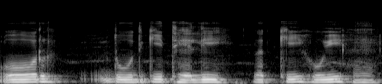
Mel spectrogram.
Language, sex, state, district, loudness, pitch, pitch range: Hindi, male, Uttar Pradesh, Saharanpur, -15 LUFS, 110 Hz, 105-120 Hz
